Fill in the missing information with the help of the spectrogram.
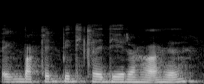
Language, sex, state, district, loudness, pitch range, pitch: Hindi, male, Arunachal Pradesh, Papum Pare, -20 LUFS, 115-130 Hz, 120 Hz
